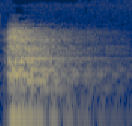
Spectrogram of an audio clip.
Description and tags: Some Djembe samples distorted
distortion, sfx, drone, distorted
